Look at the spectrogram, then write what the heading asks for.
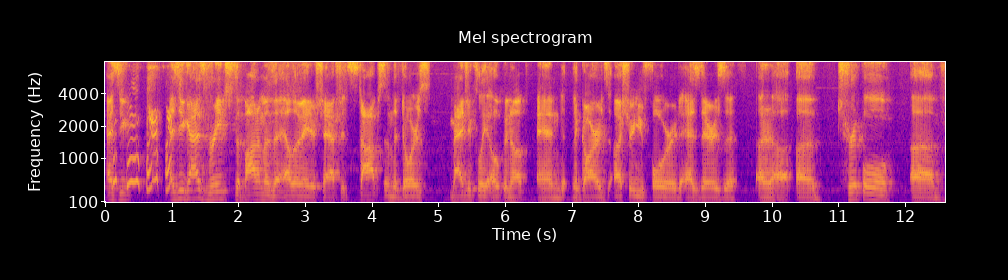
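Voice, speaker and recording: Dm guy narrating a tabletop game, lowish voice, lots of ums. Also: big pitch swings, unhurried, a bit bright, poor audio. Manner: hesitant, many fillers. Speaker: dungeon master.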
